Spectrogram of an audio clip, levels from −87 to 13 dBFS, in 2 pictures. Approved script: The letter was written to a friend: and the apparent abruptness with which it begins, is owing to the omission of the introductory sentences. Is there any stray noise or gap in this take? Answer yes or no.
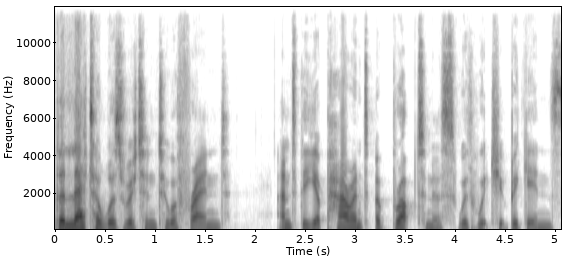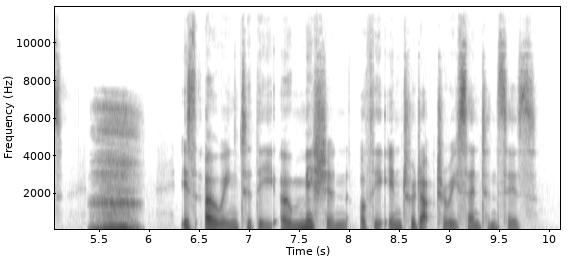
yes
